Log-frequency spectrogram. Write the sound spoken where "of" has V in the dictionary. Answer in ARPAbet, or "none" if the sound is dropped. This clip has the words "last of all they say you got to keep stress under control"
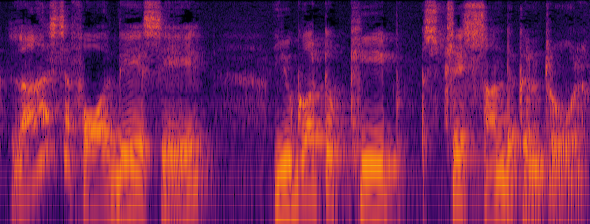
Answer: F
